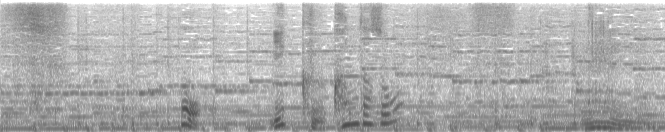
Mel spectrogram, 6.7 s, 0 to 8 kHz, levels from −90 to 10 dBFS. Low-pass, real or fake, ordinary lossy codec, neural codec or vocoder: 7.2 kHz; real; none; none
